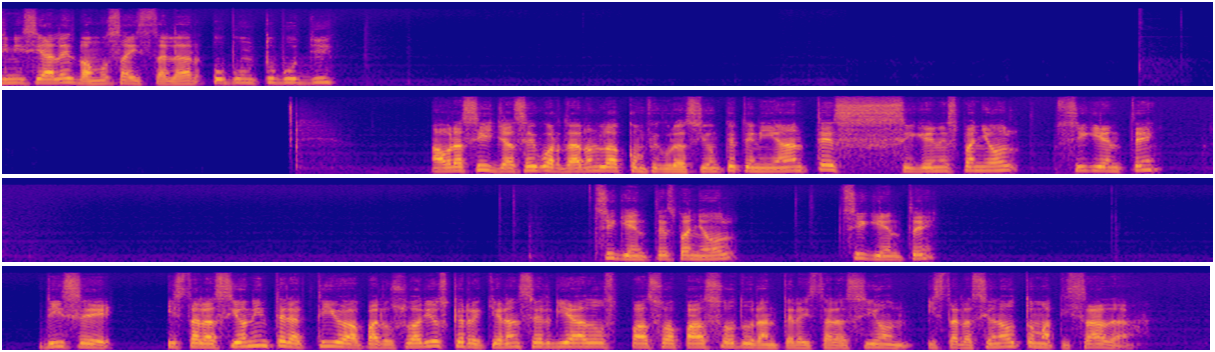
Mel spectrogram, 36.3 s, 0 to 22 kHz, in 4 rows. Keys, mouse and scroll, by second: 13.9-15.2 drag, 16.5 click, 21.7 click, 24.0 click.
